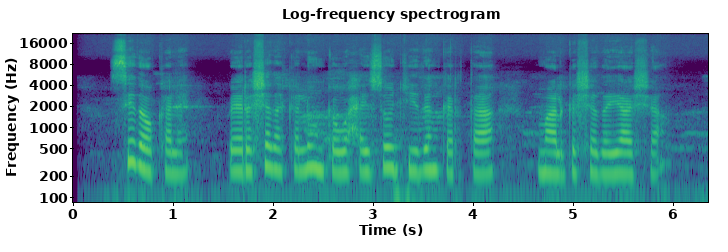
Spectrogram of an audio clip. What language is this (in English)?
Somali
